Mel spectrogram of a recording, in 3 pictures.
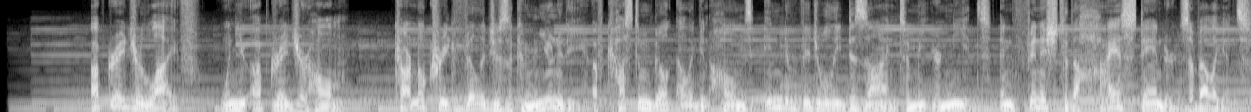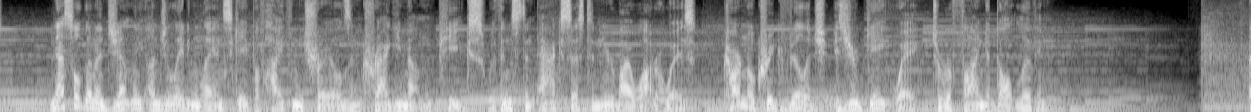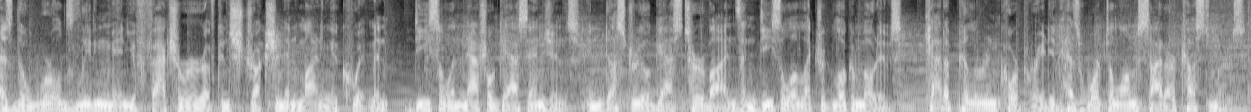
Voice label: NARRATION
